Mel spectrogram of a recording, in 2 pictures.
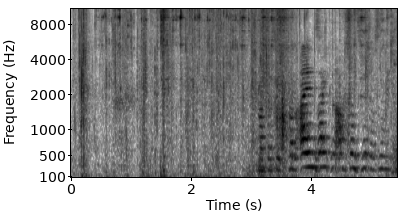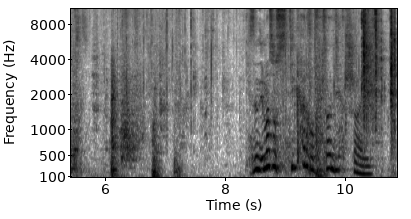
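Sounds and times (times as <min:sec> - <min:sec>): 
keys jangling and clinking as they are handed over: 0:00.4 - 0:05.7, 0:07.3 - 0:08.2, 0:08.8 - 0:10.8
speech: 0:03.6 - 0:05.8, 0:08.5 - 0:10.6.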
